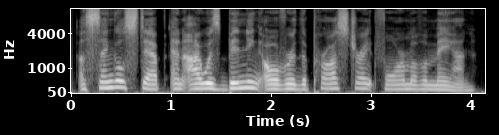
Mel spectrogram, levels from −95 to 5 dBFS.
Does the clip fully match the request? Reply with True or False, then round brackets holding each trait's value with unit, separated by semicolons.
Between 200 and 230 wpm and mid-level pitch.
True (205 wpm; 180 Hz)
